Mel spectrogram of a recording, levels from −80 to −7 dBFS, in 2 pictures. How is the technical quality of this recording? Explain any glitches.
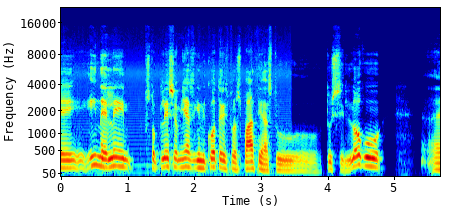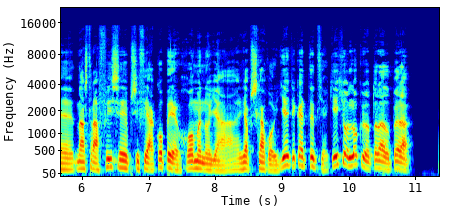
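The recording has one clear fault. A mains buzz runs from the very start to 3.45 s. It sits about 25 dB below the speech. Its base is 60 Hz. A switching device such as a dimmer or rectifier, or a missing shield, injects sharp spikes twice per mains cycle. Those spikes carry harmonics of 60 Hz well up into the kilohertz range. The result is a steady, raspy buzz under the speech that stops at 3.45 s.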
